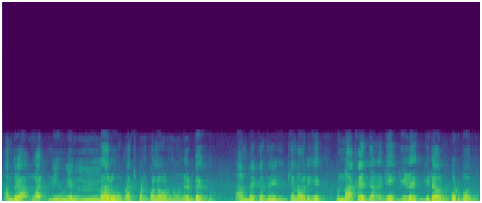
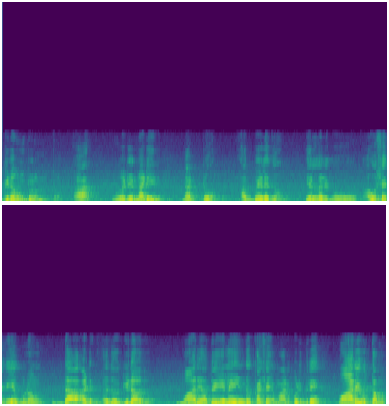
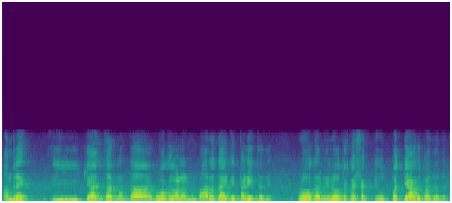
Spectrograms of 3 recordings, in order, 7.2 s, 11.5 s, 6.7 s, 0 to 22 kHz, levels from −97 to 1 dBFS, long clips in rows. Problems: none marked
